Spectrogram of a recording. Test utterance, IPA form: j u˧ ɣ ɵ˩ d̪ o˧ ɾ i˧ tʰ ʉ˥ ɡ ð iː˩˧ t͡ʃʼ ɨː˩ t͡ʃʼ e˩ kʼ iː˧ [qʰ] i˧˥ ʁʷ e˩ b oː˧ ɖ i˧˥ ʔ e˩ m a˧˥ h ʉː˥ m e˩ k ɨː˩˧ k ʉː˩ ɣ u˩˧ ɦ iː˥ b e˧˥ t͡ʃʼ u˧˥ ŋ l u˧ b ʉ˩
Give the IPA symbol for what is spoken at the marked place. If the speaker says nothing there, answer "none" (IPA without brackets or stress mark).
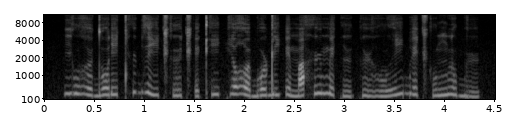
k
